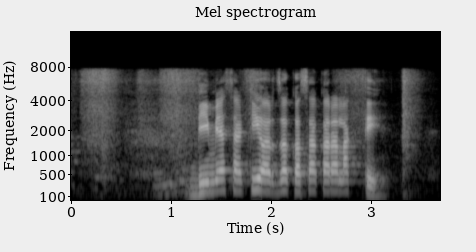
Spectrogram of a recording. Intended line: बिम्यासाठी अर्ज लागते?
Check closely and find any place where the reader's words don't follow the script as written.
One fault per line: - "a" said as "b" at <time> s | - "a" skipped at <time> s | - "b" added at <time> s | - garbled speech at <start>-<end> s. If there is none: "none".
- "कसा करा" added at 2.2 s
